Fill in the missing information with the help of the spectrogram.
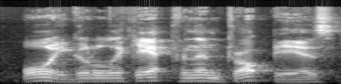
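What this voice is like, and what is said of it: Poor put-on Australian accent. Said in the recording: “I'm at least better at it than I am with an Australian accent ... that's not even that great”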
